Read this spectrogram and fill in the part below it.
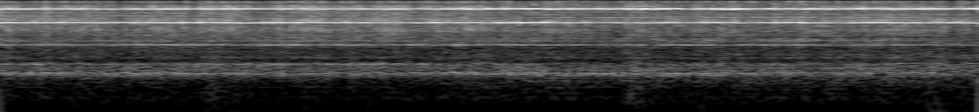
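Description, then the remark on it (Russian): An alarm clock rings continuously and loudly, a dense metallic ringing with steady high tones that holds at constant volume for the whole stretch, with no voices. “Внезапно голоса молящихся людей стихли, и среди наступившей тишины резко раздался знакомый звон будильника.”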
